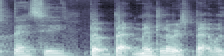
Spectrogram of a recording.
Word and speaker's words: Bette: book by Betty Davis we have Betty right Betty it's spelled bet yeah with an e but it's Betty but Bette Midler is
